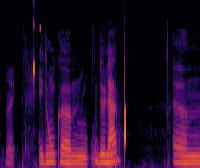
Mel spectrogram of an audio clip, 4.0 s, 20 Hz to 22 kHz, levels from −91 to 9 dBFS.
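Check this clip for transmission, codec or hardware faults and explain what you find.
Two faults are audible in this speech: codec damage throughout, and two bursts of DAB burbling.

MP2 compression, throughout: a likely low-rate MPEG Layer II encode, around 80 kbps, starves sub-bands of bits, leaving the speech dull, granular and gurgling.

DAB burbling, 0.43–0.81 s and 2.20–2.51 s: bit errors slip past the error correction into the audio data, putting short blips of noise into single sub-bands. The second burst sounds more corrupted.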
